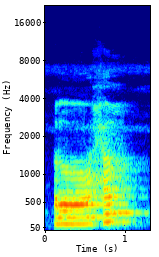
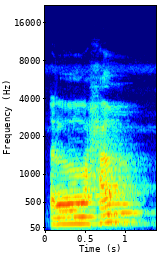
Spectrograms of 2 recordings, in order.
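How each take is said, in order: No difference in how they are said.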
